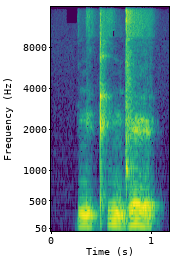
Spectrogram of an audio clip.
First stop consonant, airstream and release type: aspirated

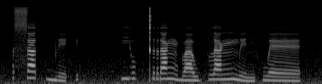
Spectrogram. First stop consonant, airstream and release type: plain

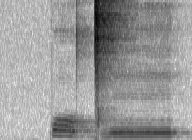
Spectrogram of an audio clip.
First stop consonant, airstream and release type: plain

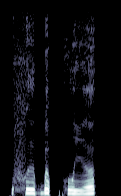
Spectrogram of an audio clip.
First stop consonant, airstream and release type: implosive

